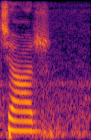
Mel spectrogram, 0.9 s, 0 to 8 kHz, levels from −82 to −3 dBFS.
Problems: constant background noise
